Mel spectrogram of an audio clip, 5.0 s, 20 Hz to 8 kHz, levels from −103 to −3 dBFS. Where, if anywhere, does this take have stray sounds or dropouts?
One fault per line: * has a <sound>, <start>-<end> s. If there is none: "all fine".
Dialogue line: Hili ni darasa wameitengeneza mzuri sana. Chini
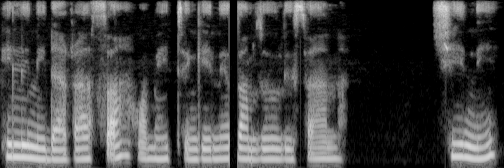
* has a dropout, 2.3-2.4 s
